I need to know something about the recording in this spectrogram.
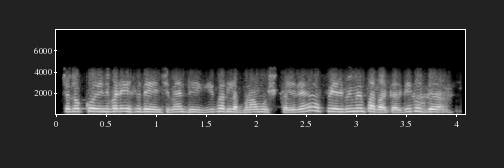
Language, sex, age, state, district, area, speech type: Dogri, female, 30-45, Jammu and Kashmir, Reasi, urban, conversation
